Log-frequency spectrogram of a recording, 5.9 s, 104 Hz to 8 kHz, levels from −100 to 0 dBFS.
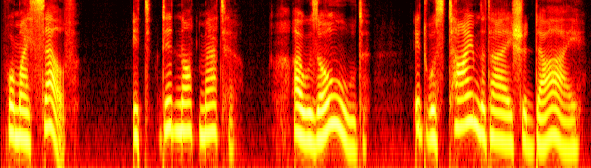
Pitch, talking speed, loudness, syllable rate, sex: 240 Hz, 160 wpm, -17 LUFS, 4.1 syllables/s, female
